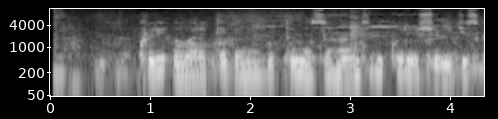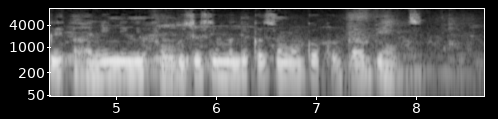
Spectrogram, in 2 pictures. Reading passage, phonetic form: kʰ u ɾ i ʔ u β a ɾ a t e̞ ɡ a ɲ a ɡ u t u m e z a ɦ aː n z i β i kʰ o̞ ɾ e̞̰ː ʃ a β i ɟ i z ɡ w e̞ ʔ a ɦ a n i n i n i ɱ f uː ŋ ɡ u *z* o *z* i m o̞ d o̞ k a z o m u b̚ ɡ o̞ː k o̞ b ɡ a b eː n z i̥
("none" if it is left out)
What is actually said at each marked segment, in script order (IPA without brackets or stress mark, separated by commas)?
z, z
